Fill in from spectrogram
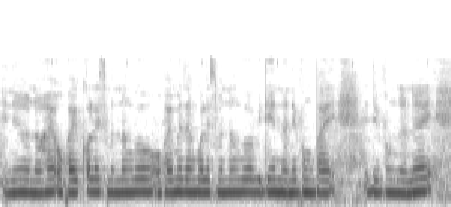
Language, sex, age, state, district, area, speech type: Bodo, female, 30-45, Assam, Kokrajhar, urban, spontaneous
